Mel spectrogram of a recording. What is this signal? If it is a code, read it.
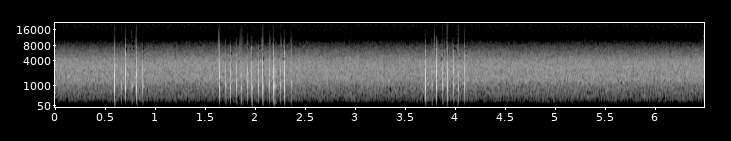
Pulse dialling, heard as clicks on a phone line, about 9 pulses a second. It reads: 3 7 4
